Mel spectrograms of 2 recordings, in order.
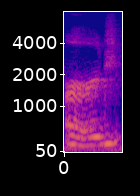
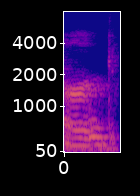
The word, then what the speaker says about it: erg: Because Avi's saying urge, U-R-G-E, and I'm saying erg, E-R-G.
